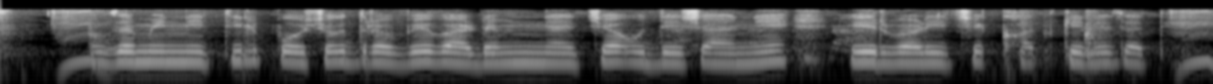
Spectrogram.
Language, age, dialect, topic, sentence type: Marathi, <18, Varhadi, agriculture, statement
